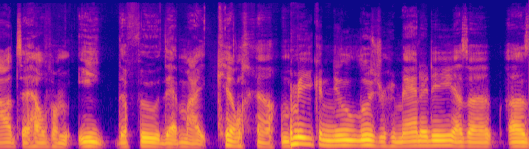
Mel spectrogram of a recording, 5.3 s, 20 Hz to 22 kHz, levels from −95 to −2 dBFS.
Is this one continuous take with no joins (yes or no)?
no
